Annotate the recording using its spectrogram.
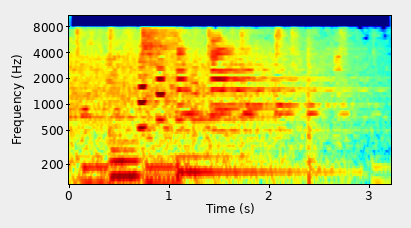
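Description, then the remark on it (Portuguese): A bus engine rumbles with a steady, low idling drone, a few faint clanks and shifts in pitch as a bus full of tourists from Moscow pulls up and settles at the main entrance of the Hotel Forum at Alexanderplatz, Berlin. “Na entrada principal do Hotel Fórum, acabou de chegar um ônibus cheio de turistas de Moscou.”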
